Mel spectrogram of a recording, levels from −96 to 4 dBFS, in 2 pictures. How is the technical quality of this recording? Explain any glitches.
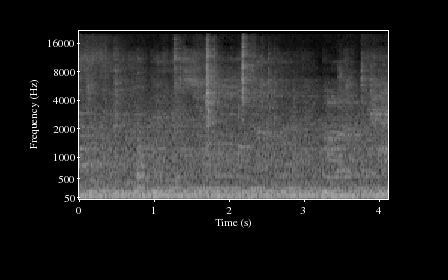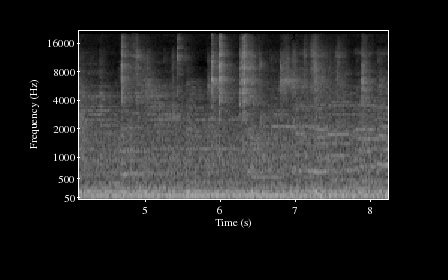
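No technical faults are audible.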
